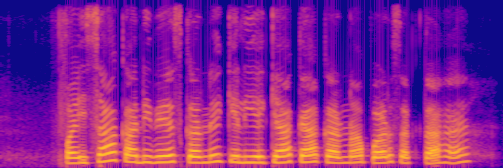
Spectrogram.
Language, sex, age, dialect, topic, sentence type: Magahi, female, 51-55, Southern, banking, question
